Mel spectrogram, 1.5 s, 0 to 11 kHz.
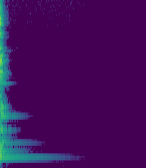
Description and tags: aluminum can 02
Plucking the pull tab of an aluminum can.
aluminum, bell, can, clang, percussion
